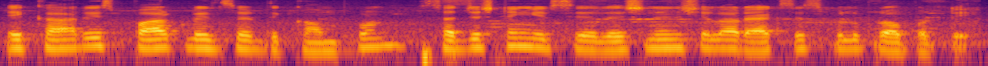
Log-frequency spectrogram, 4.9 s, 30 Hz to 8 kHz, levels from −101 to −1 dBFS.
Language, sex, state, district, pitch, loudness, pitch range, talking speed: English, male, Arunachal Pradesh, Lower Dibang Valley, 145 Hz, -19 LUFS, 135-150 Hz, 170 wpm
